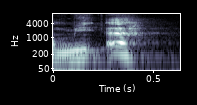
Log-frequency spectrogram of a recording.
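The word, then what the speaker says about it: مائة: Dans mi'ah, on a rajouté un elif et on ne le prononce pas.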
